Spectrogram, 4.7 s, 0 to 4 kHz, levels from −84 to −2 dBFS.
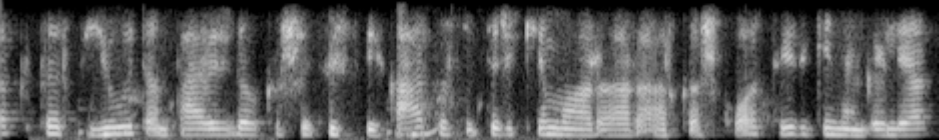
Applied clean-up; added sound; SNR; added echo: none; Gurgling / Liquid; 13 dB; none.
